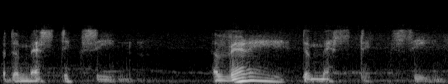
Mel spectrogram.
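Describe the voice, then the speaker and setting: A man narrating a radio mystery with an ominous, measured, theatrical delivery, drawing out the suspense. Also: sits low, very animated, a bit bright, a little hiss or hum. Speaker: radio drama host and narrator. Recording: muffled 1940s radio broadcast with music behind.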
